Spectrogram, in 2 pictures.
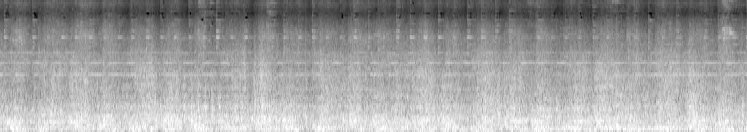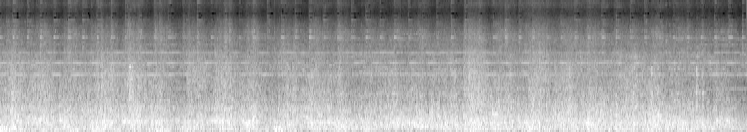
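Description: Norfolk Southern freight train's autorack cars and a covered hopper rolling past close by: a loud, steady rumble and rattle of steel wheels on the rails.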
